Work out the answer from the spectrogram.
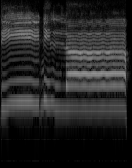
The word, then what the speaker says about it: دين الله: আল্লাহ লাম শব্দের আগে কি এসছে? জের এসছে, তাহলে লামকে বারিক করতে হবে, আল্লাহ শব্দের লামকে বারিক, আল্লাহ শব্দকে বারিক করে পড়তে হবে, তাহলে ফি দীনিল্লাহি في دين الله دين الله আফওয়াজা।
